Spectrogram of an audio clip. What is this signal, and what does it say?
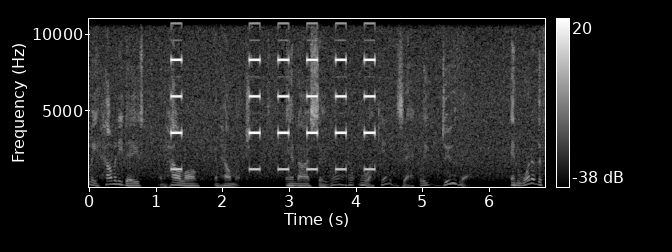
Beep code, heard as beeps from a small speaker, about 1190 Hz, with speech in English. 1-5.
